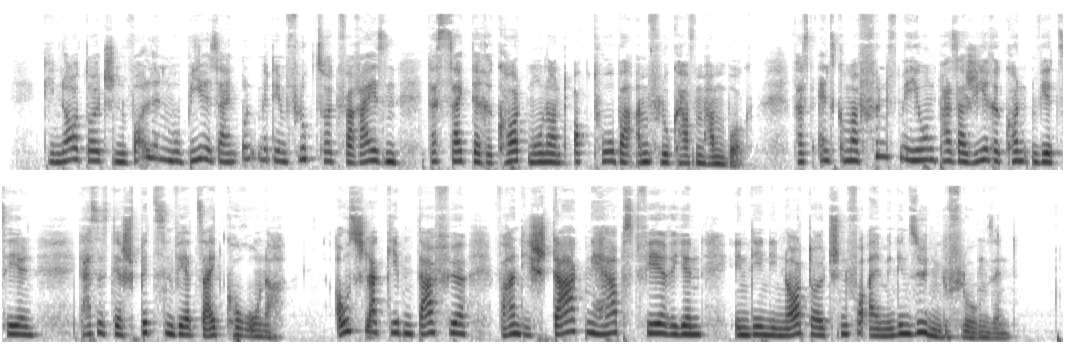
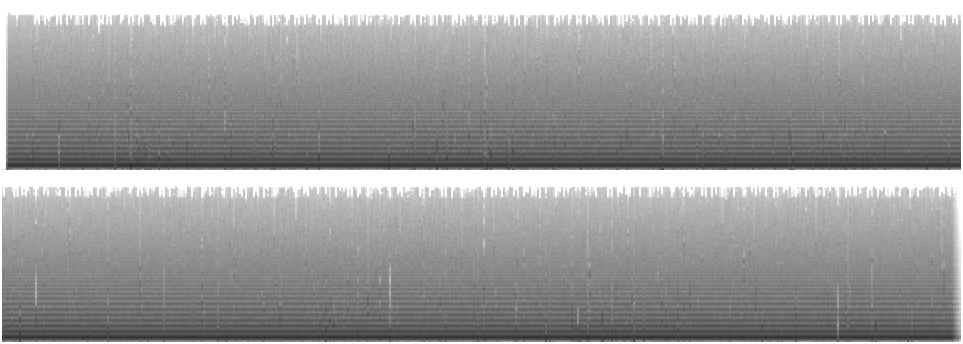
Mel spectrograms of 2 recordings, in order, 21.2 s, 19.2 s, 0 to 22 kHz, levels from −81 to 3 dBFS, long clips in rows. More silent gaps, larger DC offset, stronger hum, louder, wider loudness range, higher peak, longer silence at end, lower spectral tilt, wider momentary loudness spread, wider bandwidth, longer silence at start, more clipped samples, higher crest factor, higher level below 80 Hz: neither; neither; neither; second, -22 LUFS vs -16 LUFS; first, 5 LU vs 0 LU; first, -2 dBFS vs -6 dBFS; about the same, 0 s vs 0.05 s; about the same, -5.5 dB/octave vs -6 dB/octave; first, 10 LU vs 0 LU; about the same, 16.5 kHz vs 15.5 kHz; first, 0.4 s vs 0.05 s; neither; first, 20 dB vs 10 dB; second, -52 dBFS vs -40 dBFS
